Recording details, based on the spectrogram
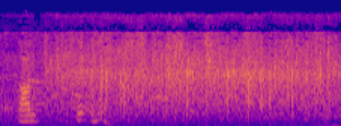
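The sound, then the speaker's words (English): An audience breaks into sustained applause for a questioner or the speaker, a dense, steady wash of many hands clapping at an even level, with a brief voice heard at the start before the clapping takes over. “I don't know if you're applauding the questioner or me, but who cares?”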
